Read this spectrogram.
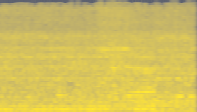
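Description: A spoon scrapes against a ceramic bowl.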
